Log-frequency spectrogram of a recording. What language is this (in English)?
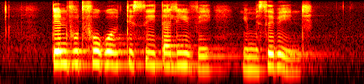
Swati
